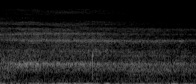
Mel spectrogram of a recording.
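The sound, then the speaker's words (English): A slow, deep breath out after a deep inhale: a soft, steady, airy hiss that lasts about two seconds and is heard alone at low volume. “And then when you get to the top, taking a breath in and letting it go.”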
